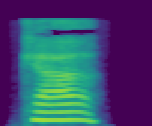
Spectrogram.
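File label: "갸", Korean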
